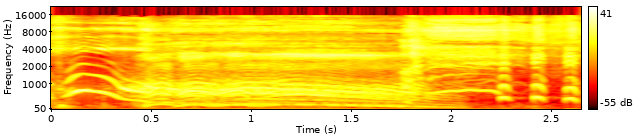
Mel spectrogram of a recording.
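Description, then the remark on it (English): A person imitates a nasal French-style snort: a long, wavering groan-like vocal sound that ends in three quick, sharp snorting bursts, fairly loud. “Everybody do a French snort.”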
